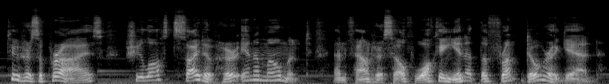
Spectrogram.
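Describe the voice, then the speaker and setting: A children's audiobook narrator reads scripted prose in a medium-pitched voice. The delivery is very lively and varied, with faint music underneath. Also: normal speed.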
